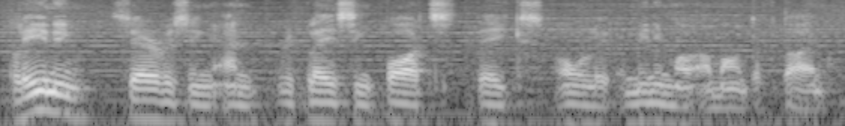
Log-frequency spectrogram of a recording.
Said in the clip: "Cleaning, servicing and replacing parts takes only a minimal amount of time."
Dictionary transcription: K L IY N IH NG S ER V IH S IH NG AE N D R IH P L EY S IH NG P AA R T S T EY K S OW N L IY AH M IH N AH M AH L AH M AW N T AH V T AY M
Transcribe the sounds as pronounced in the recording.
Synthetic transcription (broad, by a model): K L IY N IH NG S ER V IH S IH NG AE N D R IH P L EY S IH NG P AA R T S T EY K S OW N L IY AH M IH N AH M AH L AH M AW N T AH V T AY M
